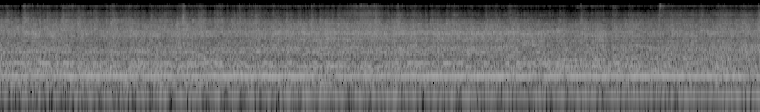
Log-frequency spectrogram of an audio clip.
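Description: A motor-driven machine running steadily with a constant hum over a whirring noise.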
